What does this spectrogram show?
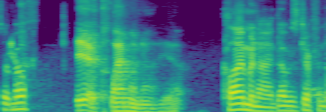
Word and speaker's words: kleinmanni: Isn't there's not an N in there? Yeah, there's an N in there. Kleinmanni. But I've never heard the N pronounced.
